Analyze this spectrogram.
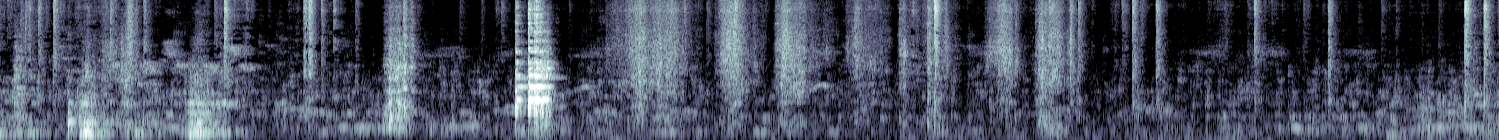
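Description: Batter sizzles and hisses in a hot pan.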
